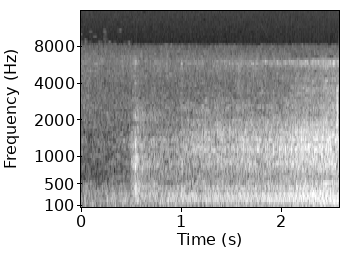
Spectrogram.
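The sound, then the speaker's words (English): A car engine hums steadily as the vehicle drives along, a low continuous rumble that grows slightly louder over a few seconds, with no voices present. “A designed car myself, Mr. Angus. As you see, it is extremely simple to drive.”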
